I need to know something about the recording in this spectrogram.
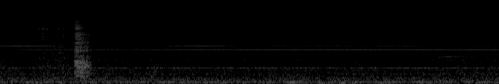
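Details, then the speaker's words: Flashforge Adventurer 3 3D printer, 4 years old with about 1363 hours, switched on: faint, steady hum with a thin constant high tone as the rear fan runs normally. "uh sitting about this might have Sitting where is the status um on at the moment here you can hear the fan running in the back"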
